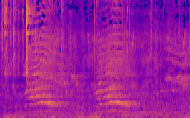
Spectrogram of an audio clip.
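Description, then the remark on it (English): A peacock lets out two loud, wailing screams about a second apart, each a drawn-out nasal cry rising and falling, over a steady rumble of outdoor background noise. “That was a peacock, the thing that sounds like a giant cat screaming.”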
